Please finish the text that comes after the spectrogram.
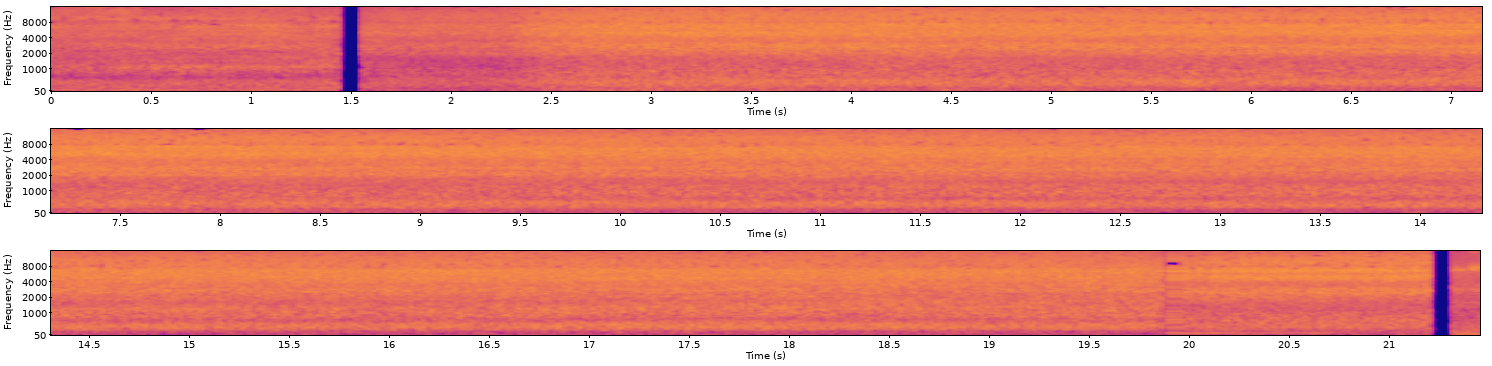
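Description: Bijaypur stream near Chauthe on the Prithvi Highway in Nepal, flowing down from the hills, gives a steady, loud rush of water that holds unbroken for about eighteen seconds, with no voices over it.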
